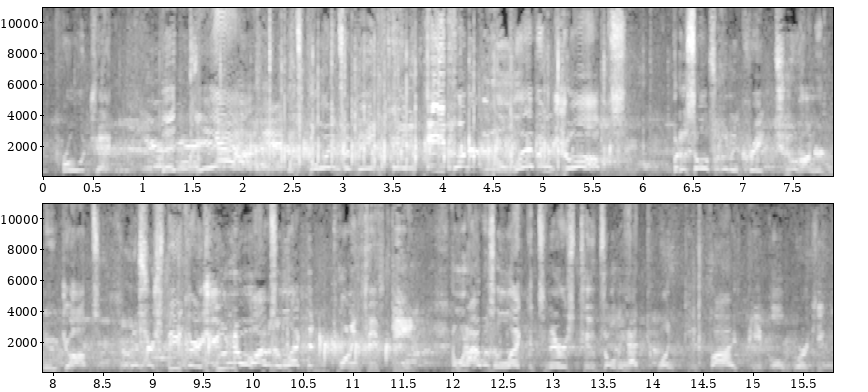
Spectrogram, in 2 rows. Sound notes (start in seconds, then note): 6.6 cheering and Applause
